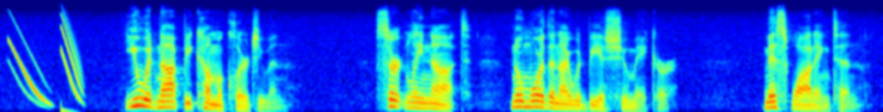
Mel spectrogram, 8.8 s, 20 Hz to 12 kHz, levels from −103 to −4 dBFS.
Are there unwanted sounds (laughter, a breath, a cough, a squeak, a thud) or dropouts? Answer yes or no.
yes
